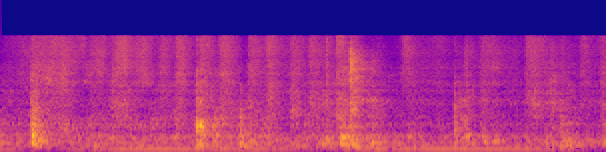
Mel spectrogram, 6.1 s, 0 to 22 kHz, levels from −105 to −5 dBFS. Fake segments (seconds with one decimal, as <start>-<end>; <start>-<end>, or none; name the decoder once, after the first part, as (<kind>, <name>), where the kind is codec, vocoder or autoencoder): 0.0-6.1 (codec, SNAC)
